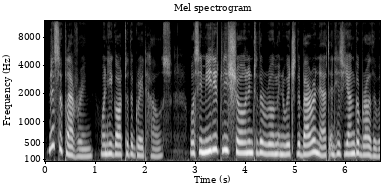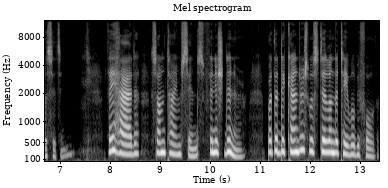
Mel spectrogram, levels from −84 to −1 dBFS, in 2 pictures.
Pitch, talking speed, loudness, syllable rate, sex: 230 Hz, 190 wpm, -17 LUFS, 5.9 syllables/s, female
